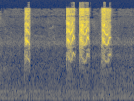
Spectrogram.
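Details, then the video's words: Female double-collared seedeater (coleiro tui tui) call, used to stir a male into singing: four short, sharp, dry chips, a single one followed by a quick close pair and a last chip, over a faint background hiss. "Piado de fêmea coleiro tui tui"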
